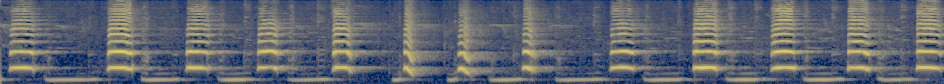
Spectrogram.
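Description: Ringing, nasal barks from a siamang come in a steady series, a little over one a second. Each bark is backed by a low, hollow boom, and the pattern grows briefly ragged midway before settling back into rhythm.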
